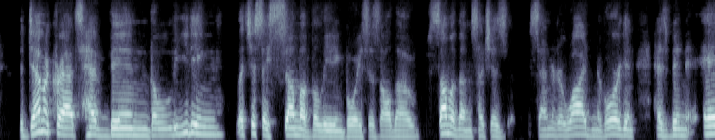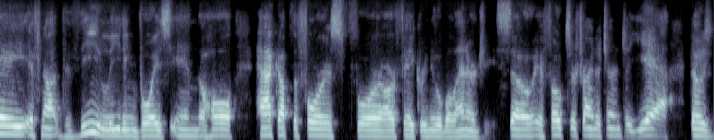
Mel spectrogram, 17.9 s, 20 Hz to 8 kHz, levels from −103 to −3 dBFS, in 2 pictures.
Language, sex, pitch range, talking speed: English, male, 130-150 Hz, 180 wpm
